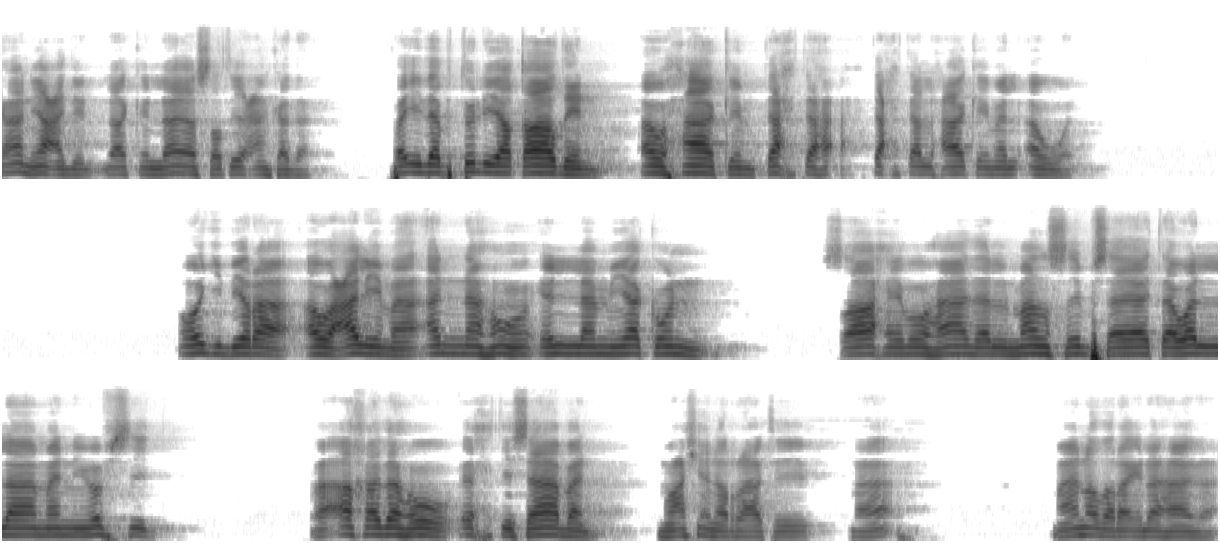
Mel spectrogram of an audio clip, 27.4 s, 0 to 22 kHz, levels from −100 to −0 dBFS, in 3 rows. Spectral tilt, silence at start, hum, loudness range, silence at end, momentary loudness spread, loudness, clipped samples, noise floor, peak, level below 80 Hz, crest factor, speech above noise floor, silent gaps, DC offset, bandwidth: -7 dB/octave; 0 s; none; 11 LU; 0 s; 14 LU; -27 LUFS; under 0.1%; under -90 dBFS; -8 dBFS; -48 dBFS; 20 dB; over 63 dB; none; under 0.1%; 11 kHz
